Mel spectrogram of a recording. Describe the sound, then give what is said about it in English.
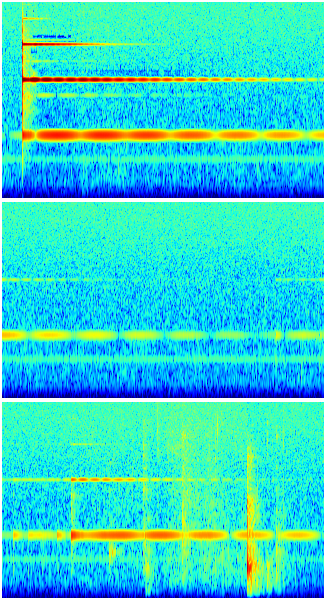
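A meditation gong is struck once to end a meditation and left ringing, its clear sustained tone slowly fading over many seconds, with a few soft knocks and clinks near the end. “As I now ring the gong to end the meditation.”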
